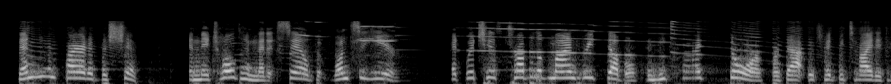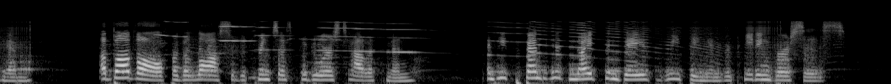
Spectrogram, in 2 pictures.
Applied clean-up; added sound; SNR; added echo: neural mask model RNNoise.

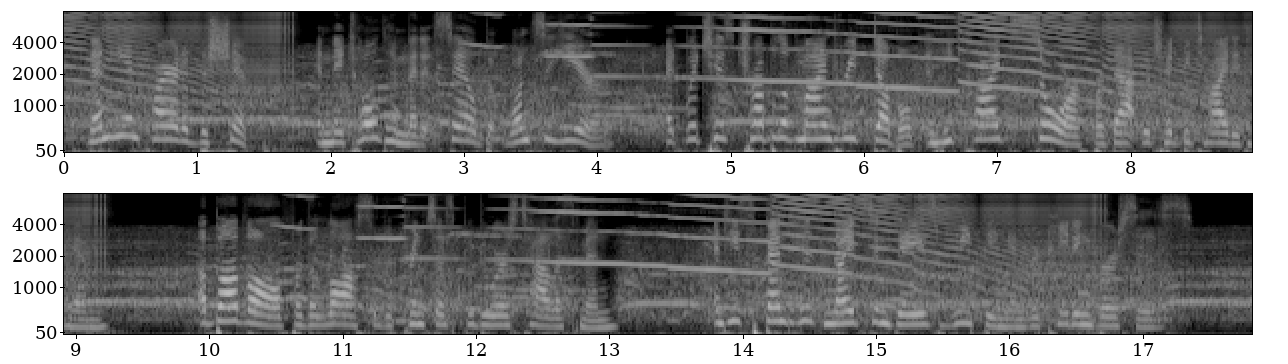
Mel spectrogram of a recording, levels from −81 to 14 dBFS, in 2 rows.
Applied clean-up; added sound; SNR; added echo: none; Crowd + Squeak; 4 dB; none.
